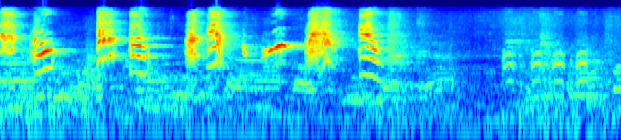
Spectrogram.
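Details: Long-tailed shrike song played to provoke other shrikes into replying: quick scratchy squeaks and warbled whistled notes about twice a second, fading into softer twittering.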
